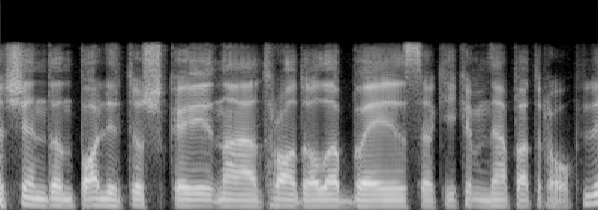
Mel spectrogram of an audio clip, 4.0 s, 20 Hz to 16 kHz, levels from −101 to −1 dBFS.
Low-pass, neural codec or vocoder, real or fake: 7.2 kHz; codec, 16 kHz, 0.8 kbps, ZipCodec; fake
